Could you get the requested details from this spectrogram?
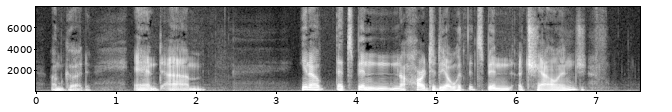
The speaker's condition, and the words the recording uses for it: Spasmodic dysphonia. While it sounds like sometimes I might be about to take my last breath, that is not true.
